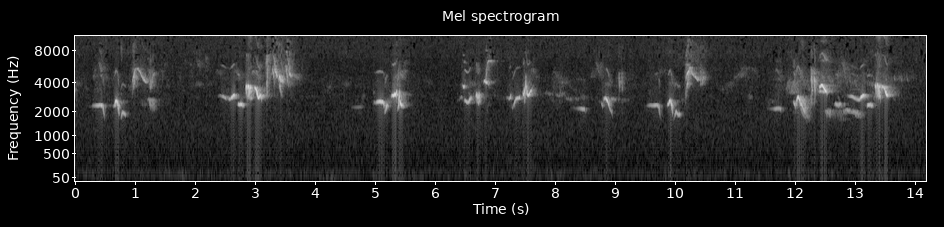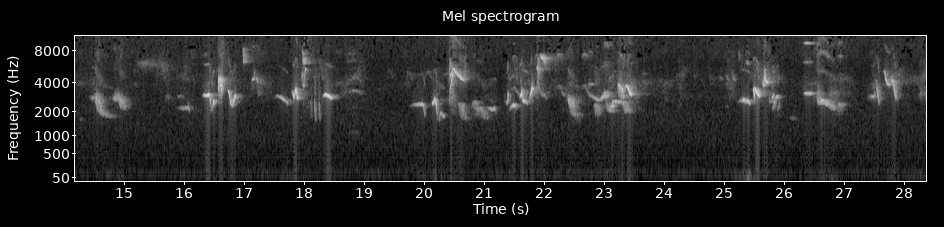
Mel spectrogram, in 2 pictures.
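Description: Birds chirping: short phrases of high, quick chirps, one after another every second or two with brief pauses between.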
